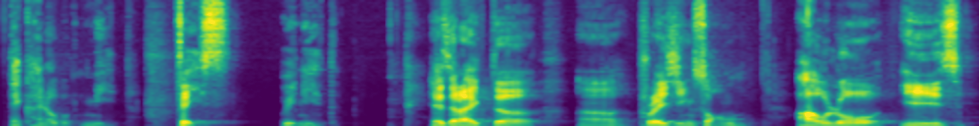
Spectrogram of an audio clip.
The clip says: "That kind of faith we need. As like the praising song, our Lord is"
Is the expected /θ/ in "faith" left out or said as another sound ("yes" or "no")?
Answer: yes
